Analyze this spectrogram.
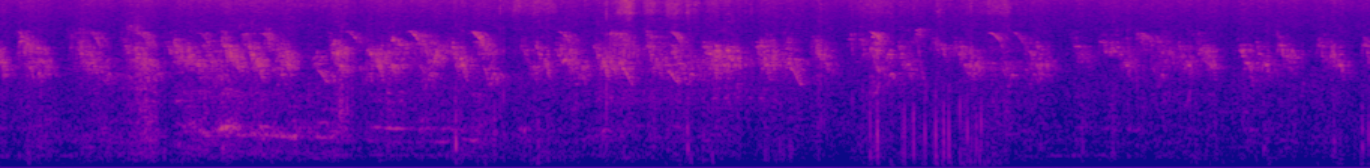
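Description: Faint chorus of small birds chirping, a dense run of quick, short falling chirps that goes on without a break. A few soft clicks about six seconds in.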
